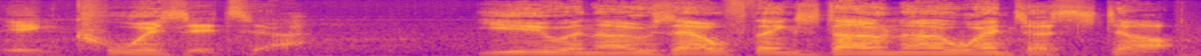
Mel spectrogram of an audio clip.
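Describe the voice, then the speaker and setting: An actor playing a gruff, bitter male military commander with a mocking manner. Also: medium pitch, takes it slowly, pushed and bright, slight background noise.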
